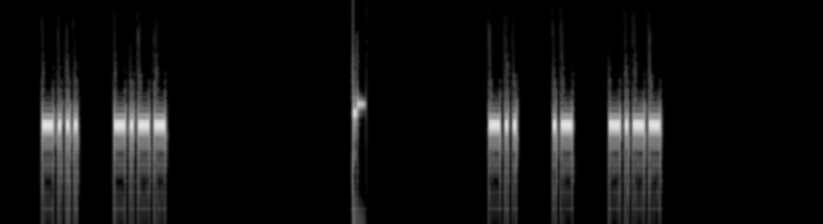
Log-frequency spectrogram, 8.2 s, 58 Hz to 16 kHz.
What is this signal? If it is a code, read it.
Morse code, heard as a keyed tone, about 32 wpm, spaced as for 17 wpm, 700 Hz. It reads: BY DAY
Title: 3x Character Spacing - Top 100 Words - 30wpm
